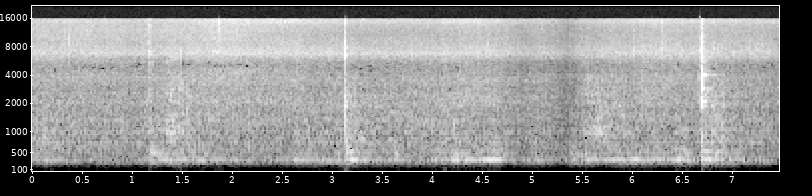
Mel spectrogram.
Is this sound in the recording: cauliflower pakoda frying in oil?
yes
